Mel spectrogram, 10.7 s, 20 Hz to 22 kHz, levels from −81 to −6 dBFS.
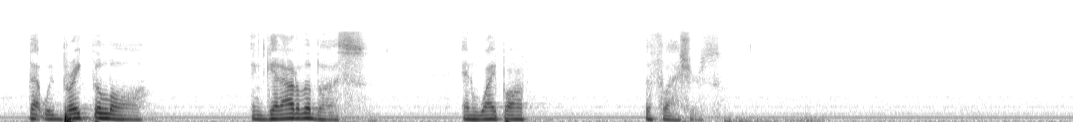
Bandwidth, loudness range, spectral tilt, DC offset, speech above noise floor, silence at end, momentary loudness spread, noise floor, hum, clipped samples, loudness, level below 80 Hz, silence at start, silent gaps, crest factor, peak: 7.6 kHz; 16 LU; -9 dB/octave; under 0.1%; 31 dB; 2.65 s; 22 LU; -57 dBFS; none; under 0.1%; -28 LUFS; -40 dBFS; 0.3 s; none; 28 dB; -2 dBFS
